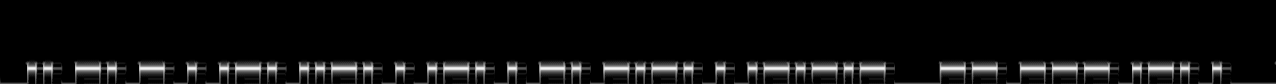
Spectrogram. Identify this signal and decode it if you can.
Morse code, heard as a keyed tone, about 15 wpm, 750 Hz. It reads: INTERFERENCE. MORE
